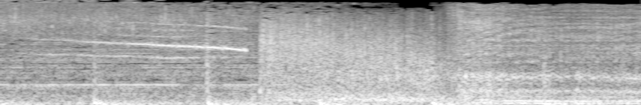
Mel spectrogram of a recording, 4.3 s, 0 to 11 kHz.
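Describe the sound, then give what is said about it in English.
A high whistling hiss builds, then a soda bottle bomb made from a 2-liter bottle of peach soda, thrown out the door of a moving van, bursts with a sharp boom, followed by a rough, spraying hiss and a second thudding pop, with no voices. “The fizzy bomb is armed.”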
